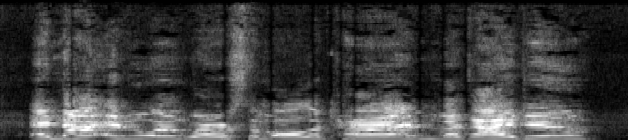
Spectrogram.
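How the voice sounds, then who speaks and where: A woman speaks loudly. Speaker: deaf vlogger. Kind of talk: casual vlog.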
